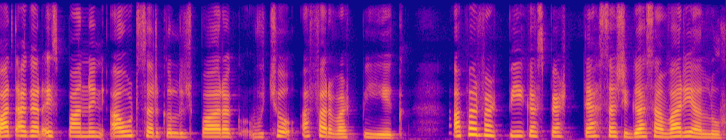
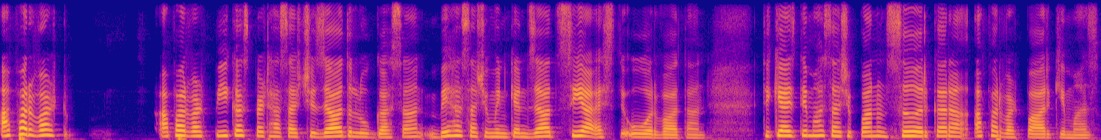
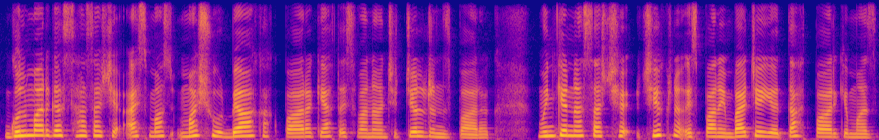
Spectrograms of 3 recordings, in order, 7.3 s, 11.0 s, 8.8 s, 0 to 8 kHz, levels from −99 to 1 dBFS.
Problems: none marked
